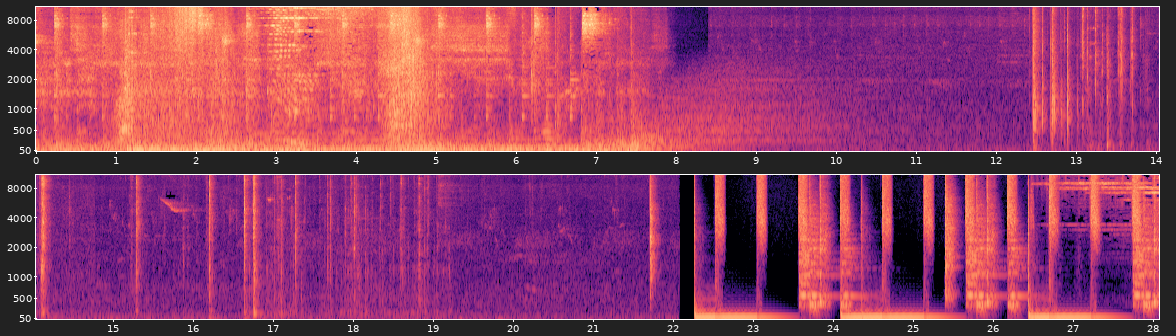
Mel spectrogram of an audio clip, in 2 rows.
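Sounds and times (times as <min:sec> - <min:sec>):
reverberant music hit: 0:07.2 - 0:10.8
sharp clicks and knocks: 0:12.4 - 0:14.6, 0:15.2 - 0:19.3.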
